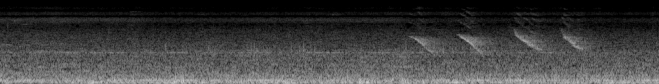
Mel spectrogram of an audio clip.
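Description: Steady running rumble of a moving passenger train, heard from on board, with a low pulsing hum underneath. A little past the middle come four short falling chirps, about half a second apart.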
